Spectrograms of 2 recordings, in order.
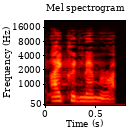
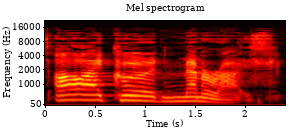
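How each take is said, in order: First: Said in the usual way. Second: Slow, drawn-out I could memorize; slow emphatic. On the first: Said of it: "repeated phrase". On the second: Shown as a demonstration. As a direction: stretch I could memorize out slowly. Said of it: "repeated slowly".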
